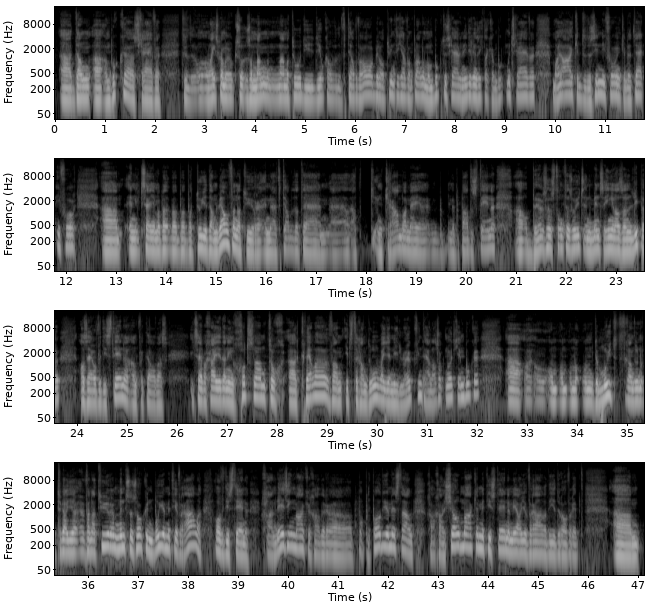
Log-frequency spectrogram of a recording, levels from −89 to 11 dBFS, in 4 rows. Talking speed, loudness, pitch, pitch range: 245 wpm, -30 LUFS, 125 Hz, 115-140 Hz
